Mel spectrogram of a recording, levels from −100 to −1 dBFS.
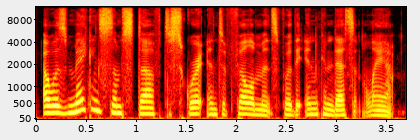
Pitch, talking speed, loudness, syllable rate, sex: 180 Hz, 210 wpm, -19 LUFS, 5.8 syllables/s, female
